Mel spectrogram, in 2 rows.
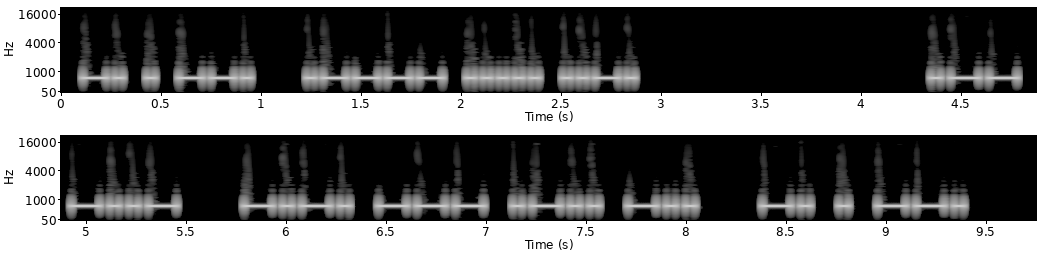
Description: Morse code, heard as a keyed tone, about 32 wpm, 700 Hz. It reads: NEG 15F WX COLD NEG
